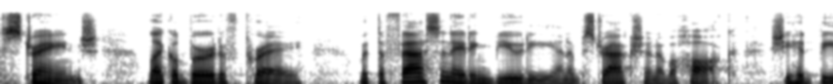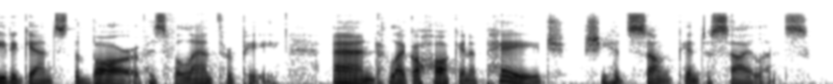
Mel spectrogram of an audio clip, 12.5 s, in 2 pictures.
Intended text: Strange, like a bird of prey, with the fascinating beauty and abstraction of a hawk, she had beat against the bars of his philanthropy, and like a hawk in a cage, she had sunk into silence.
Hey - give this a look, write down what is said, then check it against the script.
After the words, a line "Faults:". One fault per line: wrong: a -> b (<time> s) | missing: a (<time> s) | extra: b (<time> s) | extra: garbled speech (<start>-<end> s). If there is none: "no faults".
Strange, like a bird of prey, with the fascinating beauty and abstraction of a hawk, she had beat against the bar of his philanthropy, and like a hawk in a page, she had sunk into silence.
Faults:
wrong: bars -> bar (6.8 s)
wrong: cage -> page (9.8 s)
